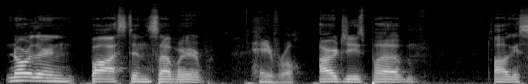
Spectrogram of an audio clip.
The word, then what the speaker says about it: Haverhill: haverhill massachusetts rg's pub let's pronounce haverhill is it it's true the only reason i know is because i played a show there one time it's haverhill haverhill but it's why he's [ __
